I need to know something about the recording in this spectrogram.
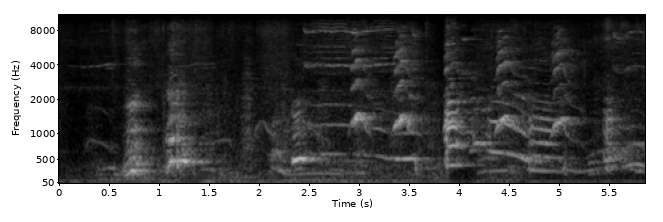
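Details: Gultair dogs, a male and a pregnant female, at a kennel: short harmonic barks and yelps in quick bursts, some rising and falling like whines, with faint voices in the background.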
